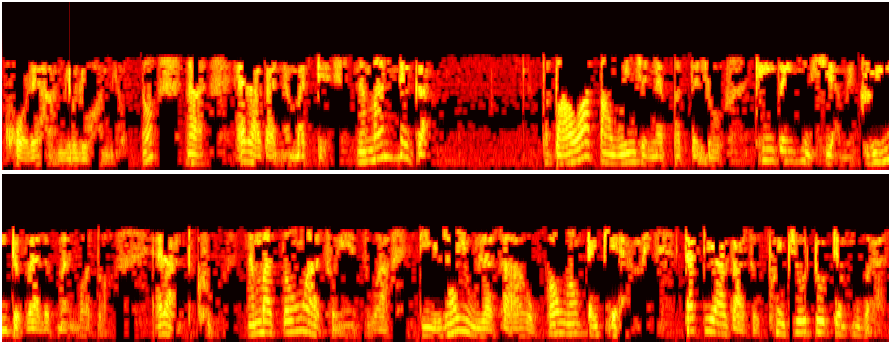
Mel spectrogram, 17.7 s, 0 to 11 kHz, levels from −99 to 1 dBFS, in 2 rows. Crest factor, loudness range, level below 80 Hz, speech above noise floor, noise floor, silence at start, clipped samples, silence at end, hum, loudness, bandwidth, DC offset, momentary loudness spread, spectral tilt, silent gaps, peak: 26 dB; 3 LU; -82 dBFS; 29 dB; -54 dBFS; 0 s; under 0.1%; 0 s; none; -24 LUFS; 3.8 kHz; under 0.1%; 11 LU; -7.5 dB/octave; none; 0 dBFS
